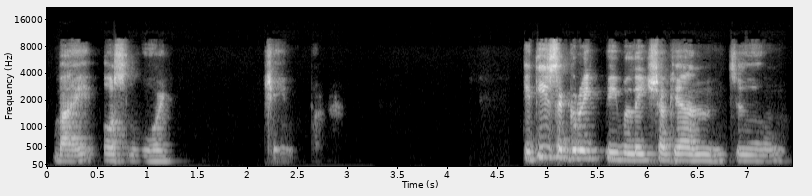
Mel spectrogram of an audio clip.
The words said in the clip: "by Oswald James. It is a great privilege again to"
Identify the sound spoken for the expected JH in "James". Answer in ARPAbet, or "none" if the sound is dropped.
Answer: CH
